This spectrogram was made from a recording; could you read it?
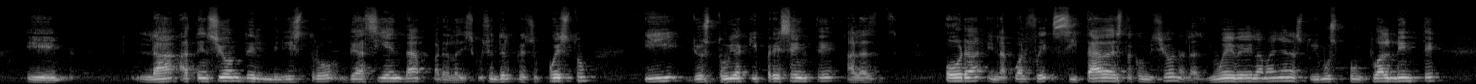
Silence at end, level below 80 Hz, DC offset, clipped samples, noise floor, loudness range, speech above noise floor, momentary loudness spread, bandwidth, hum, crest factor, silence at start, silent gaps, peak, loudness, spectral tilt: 0.4 s; -76 dBFS; under 0.1%; under 0.1%; -60 dBFS; 3 LU; 32 dB; 12 LU; 16 kHz; none; 18 dB; 0.25 s; none; -10 dBFS; -29 LUFS; -4.5 dB/octave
